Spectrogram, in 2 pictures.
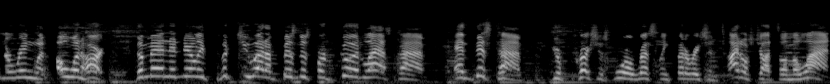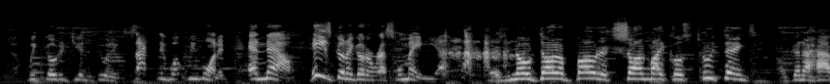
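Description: A speech-tuned noise suppressor stays active across the whole clip, treating steady and sustained parts of the sound as noise. The result is a noise suppressor applied to music or sounds: level pumps by roughly 15 dB, so held parts sink and tails thin while sharp onsets pass. The suppressor then turns sound down further between 0.45 and 1.38 s (drops of about 18 dB, roughly half a second in total), across 2.06 to 11.43 s (about 20 dB, some five seconds affected), and from 14.96 to 16.24 s (about 19 dB), where decays vanish early.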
